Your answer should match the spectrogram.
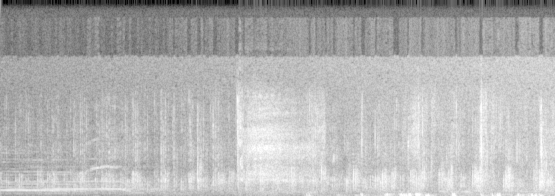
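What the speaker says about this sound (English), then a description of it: "a big round of applause" Scattered applause breaks out for the podium finishers at a motor race at Portimão, starting faint and distant, then growing into louder, uneven clapping from a modest crowd.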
